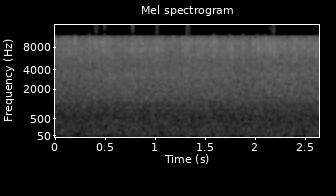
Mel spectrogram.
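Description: Torrential rain pours in the Higurashi visual novel as a dense, loud, unbroken roar of falling water that fills the scene evenly with no breaks and no voices.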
